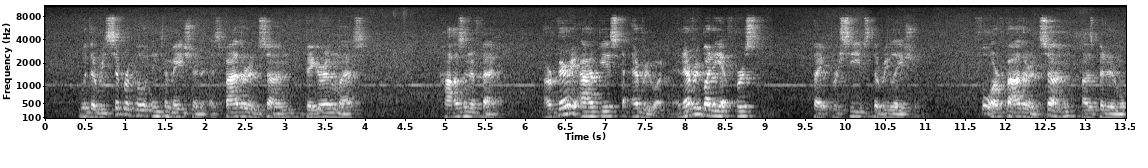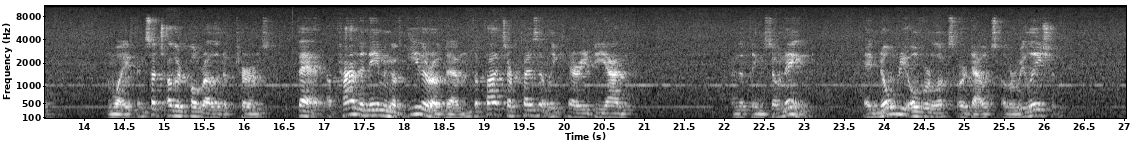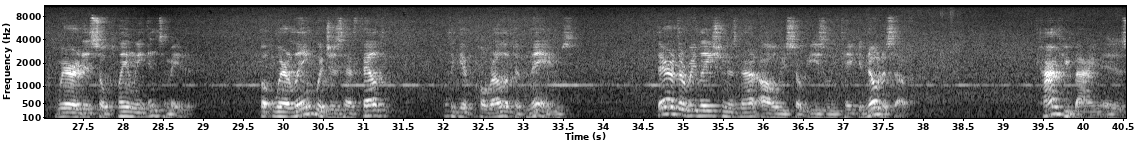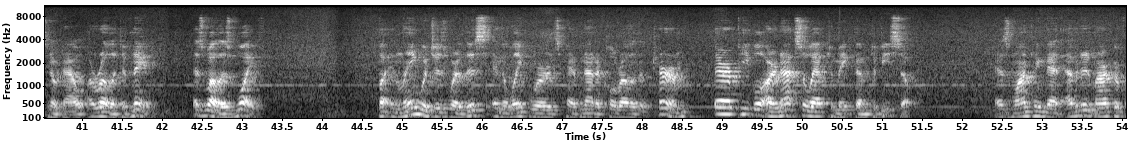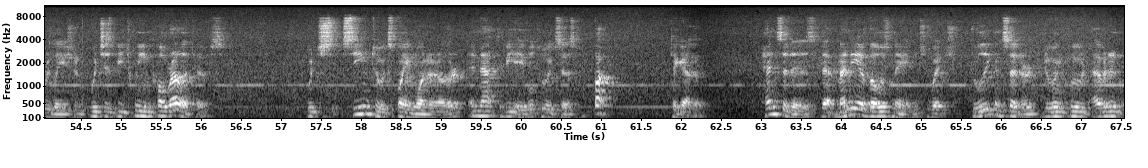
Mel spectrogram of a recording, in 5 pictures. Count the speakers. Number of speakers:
1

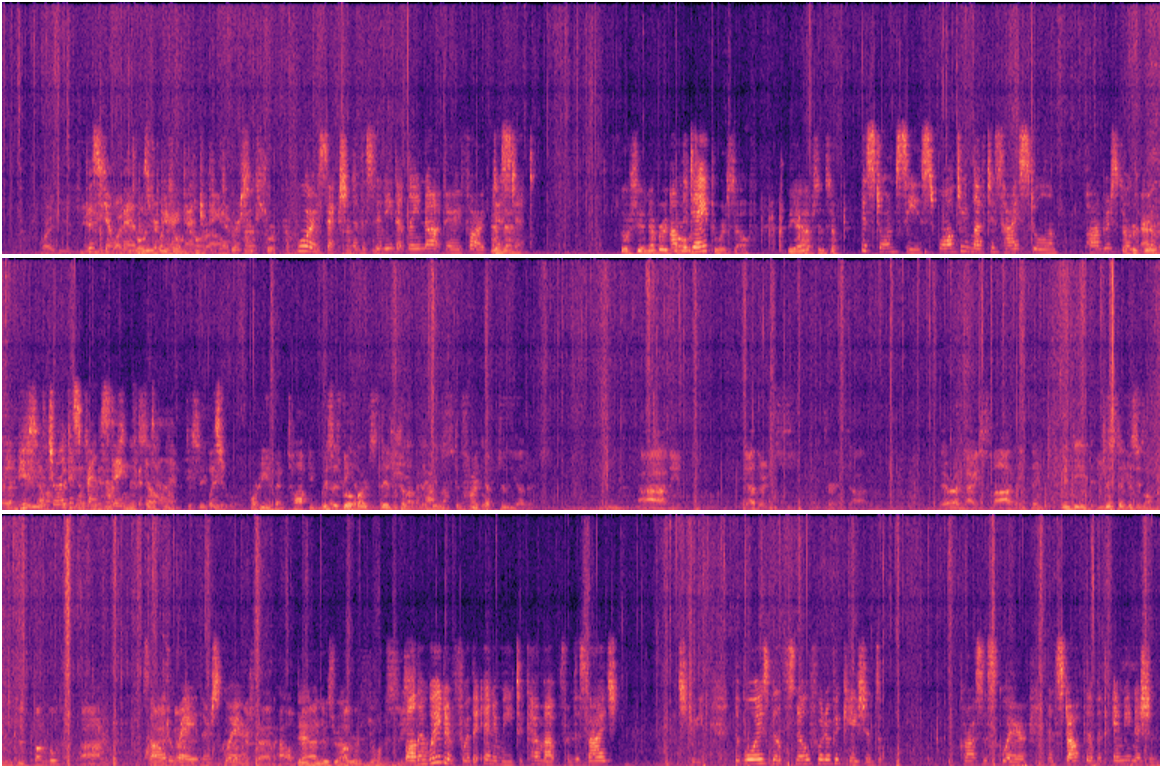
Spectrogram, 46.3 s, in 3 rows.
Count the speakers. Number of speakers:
4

